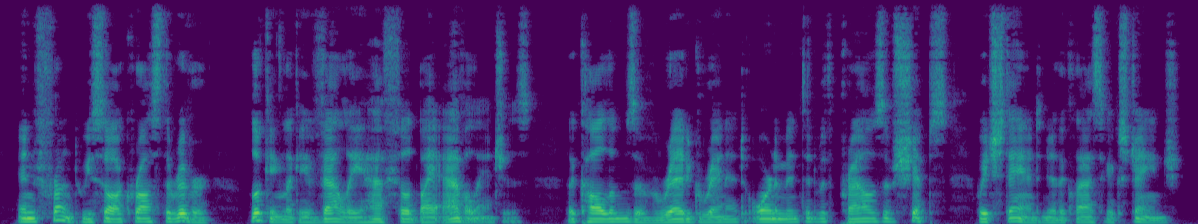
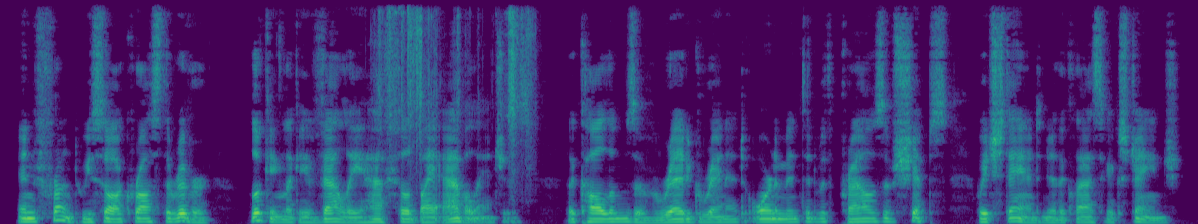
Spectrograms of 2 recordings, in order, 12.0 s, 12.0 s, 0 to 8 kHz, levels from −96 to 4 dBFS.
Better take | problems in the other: first | noise reduction (neural mask model RNNoise)

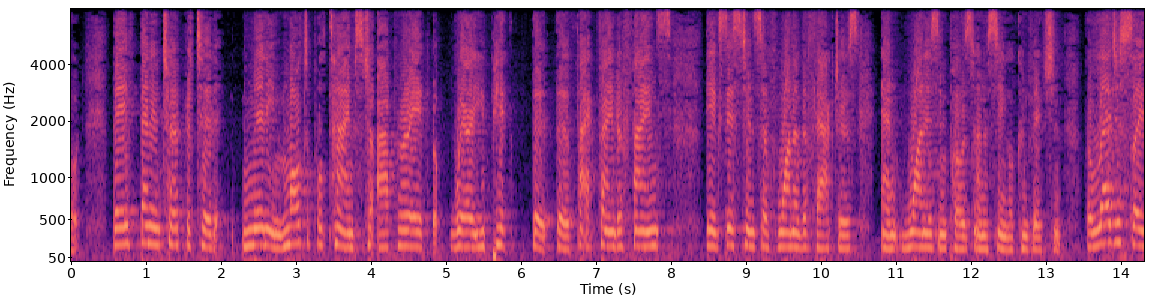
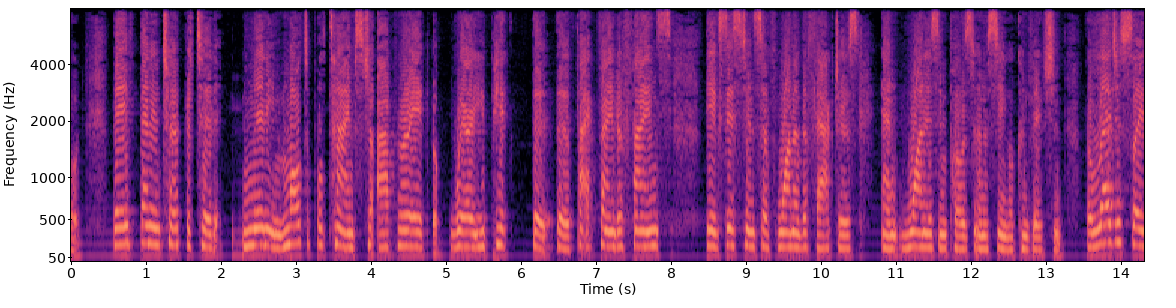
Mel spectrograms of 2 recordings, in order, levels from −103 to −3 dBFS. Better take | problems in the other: first | noise reduction (neural mask model RNNoise)

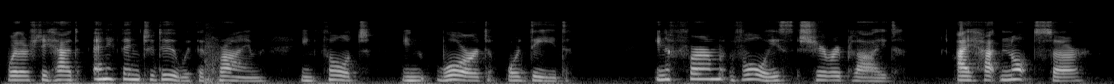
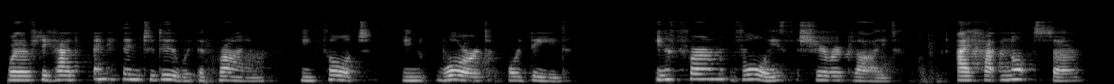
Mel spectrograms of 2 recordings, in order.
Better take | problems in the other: first | noise reduction (neural mask model DeepFilterNet 3)

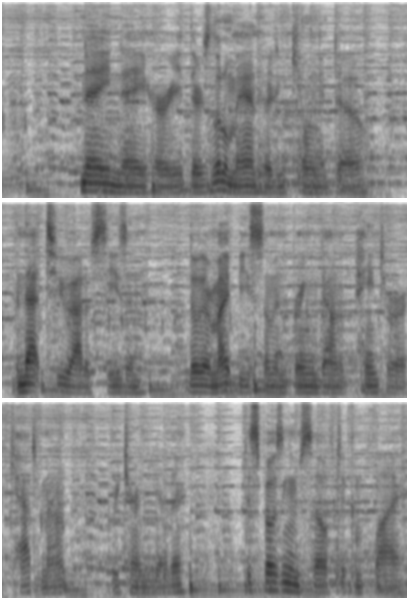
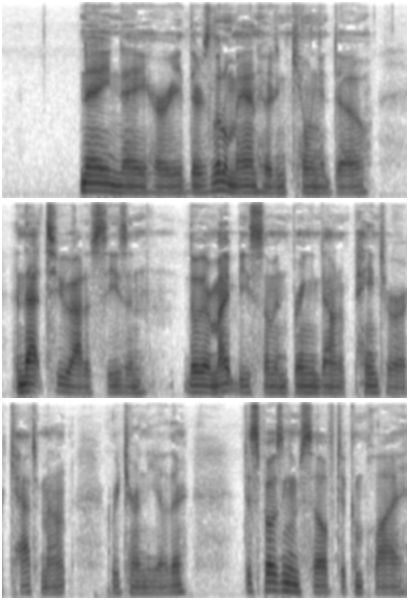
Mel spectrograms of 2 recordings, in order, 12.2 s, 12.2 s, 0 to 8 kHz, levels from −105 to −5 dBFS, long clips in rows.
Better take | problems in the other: second | background sound (Brass instrument / Percussion); 8 dB below the speech

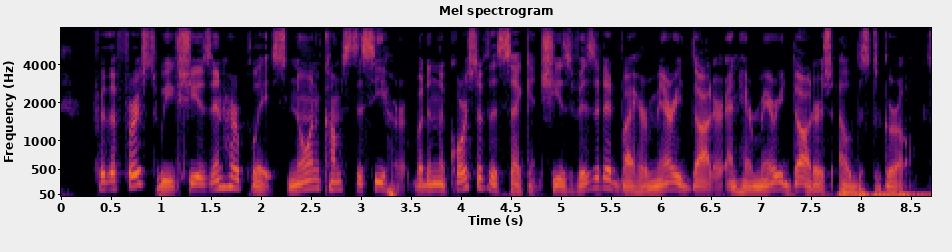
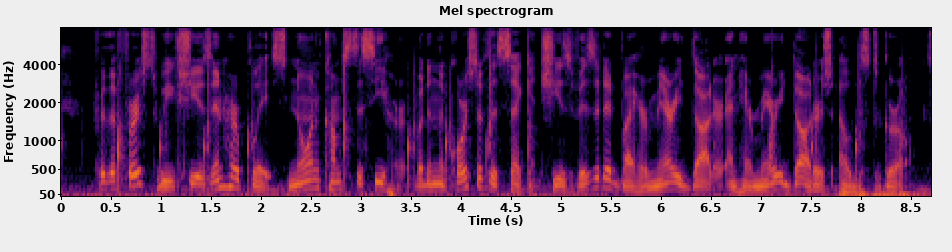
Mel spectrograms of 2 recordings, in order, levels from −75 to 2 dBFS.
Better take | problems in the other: first | background sound (Walk, footsteps); 13 dB below the speech

